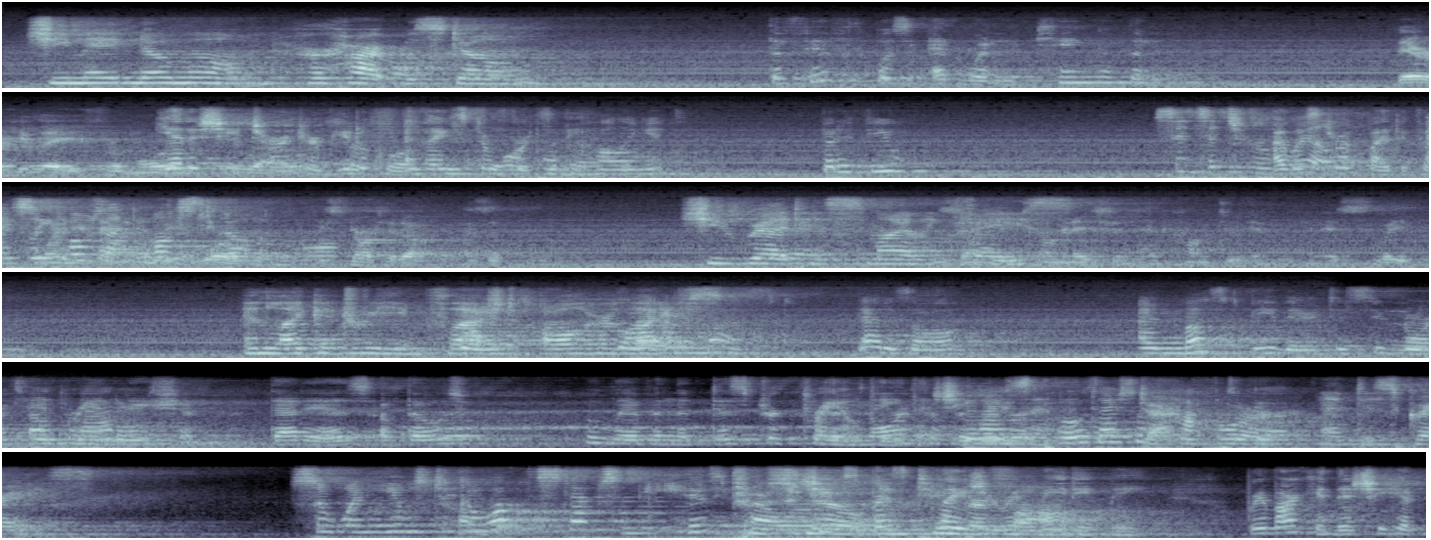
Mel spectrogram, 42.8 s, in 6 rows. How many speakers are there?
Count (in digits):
7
